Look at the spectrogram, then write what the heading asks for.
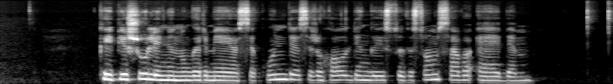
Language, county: Lithuanian, Utena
